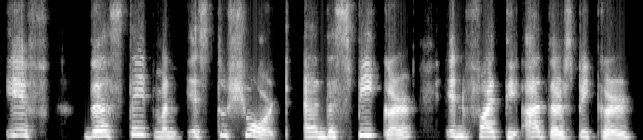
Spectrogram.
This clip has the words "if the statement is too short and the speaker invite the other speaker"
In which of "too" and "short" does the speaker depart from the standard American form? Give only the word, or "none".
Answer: none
